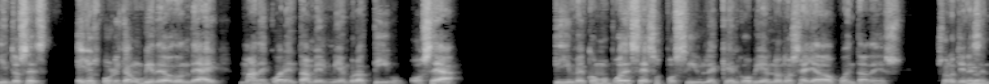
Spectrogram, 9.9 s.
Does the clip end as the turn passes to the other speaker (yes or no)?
yes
